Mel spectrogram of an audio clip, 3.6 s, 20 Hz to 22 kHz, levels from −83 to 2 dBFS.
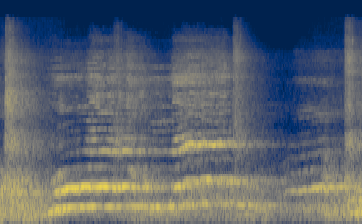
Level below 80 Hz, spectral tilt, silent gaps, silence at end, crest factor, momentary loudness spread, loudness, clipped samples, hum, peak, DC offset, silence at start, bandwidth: -62 dBFS; -4 dB/octave; none; 0 s; 14 dB; 13 LU; -14 LUFS; under 0.1%; none; 0 dBFS; under 0.1%; 0 s; 15 kHz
